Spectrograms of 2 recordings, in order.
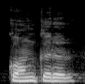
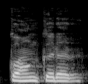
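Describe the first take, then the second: No difference in how they are said.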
